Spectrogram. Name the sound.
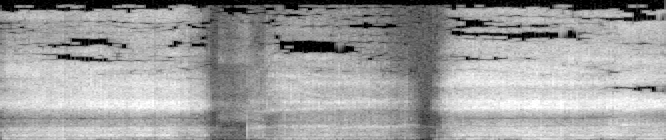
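person imitating snoring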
